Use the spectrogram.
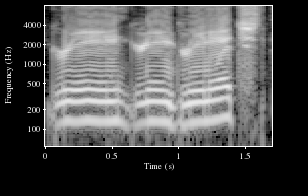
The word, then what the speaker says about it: Greenwich: This is SS 28 in Greenwich, Greenwich. You learn how to spell it.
